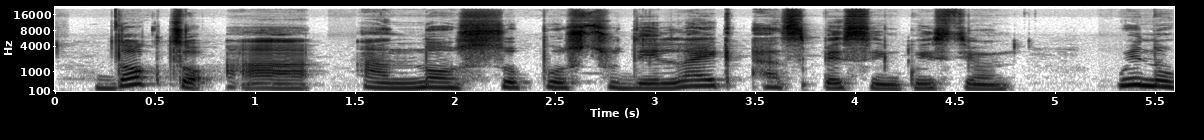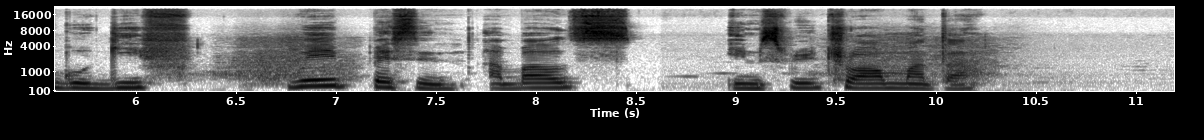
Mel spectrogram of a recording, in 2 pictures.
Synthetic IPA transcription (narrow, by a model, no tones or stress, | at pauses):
dɔktɔa | anːɔtsopostudelaɪkaspɛsĩnkwɛstjɔ̃n | winoɡoɡivwepɛsĩnabaʊts | ĩmspiɹit͡ʃualmata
